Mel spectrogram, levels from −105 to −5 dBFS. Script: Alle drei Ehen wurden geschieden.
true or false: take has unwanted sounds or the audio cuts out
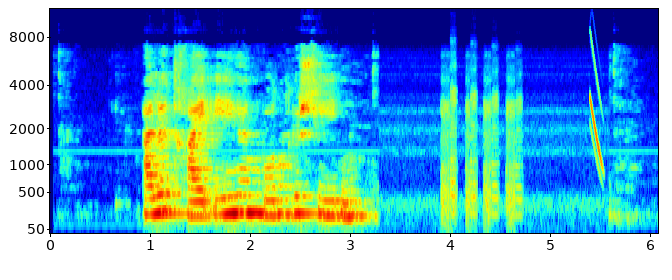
true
